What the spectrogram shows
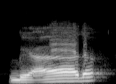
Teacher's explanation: الف مدہ الف خالی آگے زبر ہے ایک الف کی مقدار اس کو کھینچیں گے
